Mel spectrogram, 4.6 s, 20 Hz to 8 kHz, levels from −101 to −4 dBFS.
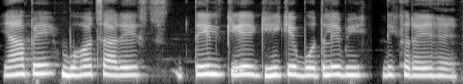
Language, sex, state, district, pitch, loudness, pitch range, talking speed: Hindi, female, Jharkhand, Deoghar, 245 Hz, -12 LUFS, 240-260 Hz, 170 wpm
